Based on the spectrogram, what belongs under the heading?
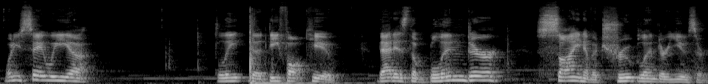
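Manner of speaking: ordinary delivery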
